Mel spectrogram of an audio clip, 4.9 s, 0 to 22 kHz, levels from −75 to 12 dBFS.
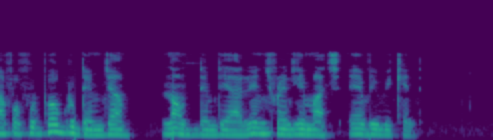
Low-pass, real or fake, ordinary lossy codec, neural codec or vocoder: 5.4 kHz; real; none; none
